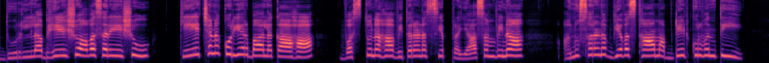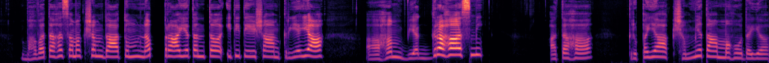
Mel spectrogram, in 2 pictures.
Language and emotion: Sanskrit, disgusted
